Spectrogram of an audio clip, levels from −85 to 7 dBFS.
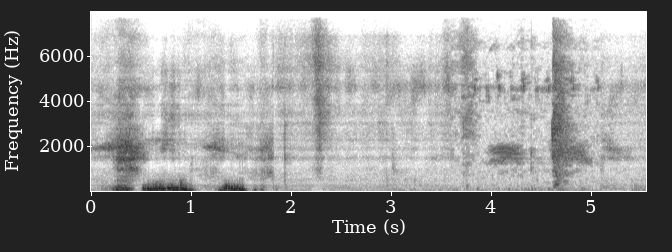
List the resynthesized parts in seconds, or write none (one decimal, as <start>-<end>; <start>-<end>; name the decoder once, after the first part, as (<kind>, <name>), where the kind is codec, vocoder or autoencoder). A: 0.0-3.6 (codec, SNAC); 5.1-5.6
